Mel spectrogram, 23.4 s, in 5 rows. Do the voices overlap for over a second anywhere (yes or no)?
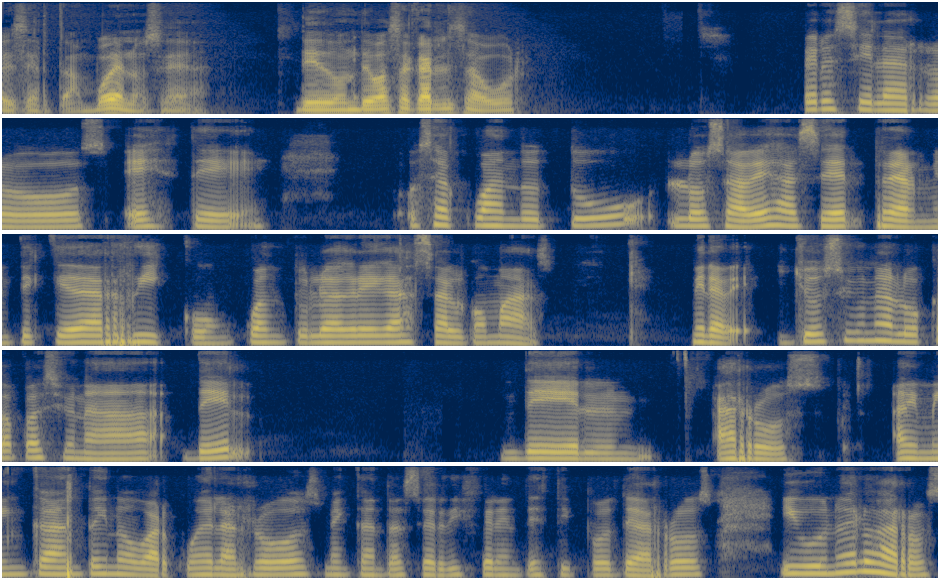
no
